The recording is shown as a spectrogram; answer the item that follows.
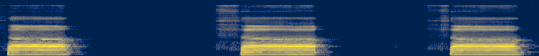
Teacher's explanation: ثا کو بغیر سیٹی کے پڑھیں گے۔ دانتوں کو بند کیا تو سیٹی نکلے گی۔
